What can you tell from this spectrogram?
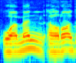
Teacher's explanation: وَمَنْ أَرَادَ وَمَنْ, donc noun sakin, suivi de al-hamza, on va dire وَمَنْ أَرَادَ, on ne va pas dire وَمَنْ أَرَادَ, il faut montrer distinctement un noun sakin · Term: al-idhar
